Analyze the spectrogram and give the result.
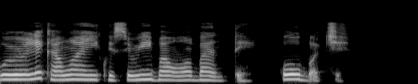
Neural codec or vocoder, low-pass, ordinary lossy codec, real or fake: codec, 16 kHz, 2 kbps, FreqCodec, larger model; 7.2 kHz; none; fake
